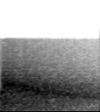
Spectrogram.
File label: scifi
